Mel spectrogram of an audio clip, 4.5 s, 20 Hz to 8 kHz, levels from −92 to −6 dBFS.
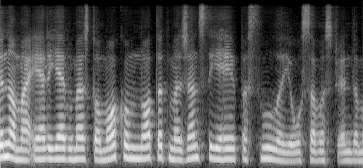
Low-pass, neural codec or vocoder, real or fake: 7.2 kHz; codec, 16 kHz, 0.2 kbps, FocalCodec; fake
